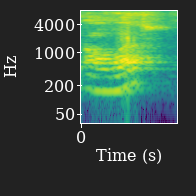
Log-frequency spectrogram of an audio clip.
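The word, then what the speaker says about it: hour: অনুরূপভাবে এটা হয়ে যাবে ওয়ানার, এটা যেমন হবে আওয়ার, এটা হবে অনেস্ট, আর এটা হচ্ছে ওয়ানার। তাহলে এখানে আমরা দেখতে পাচ্ছি যে এইচ এর মানে প্রোনাউন্সিয়েশন হচ্ছে না।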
